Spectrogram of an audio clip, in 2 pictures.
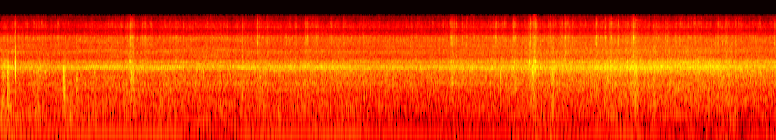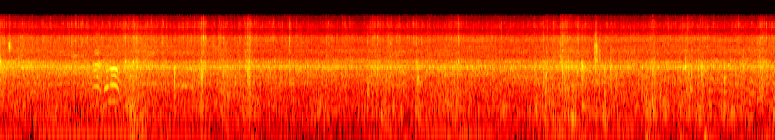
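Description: Motorcycle riding slowly along the gravel ballast of a railway track: a steady engine drone with scattered clicks and knocks from the stones, and a brief shouted voice a little past the middle.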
